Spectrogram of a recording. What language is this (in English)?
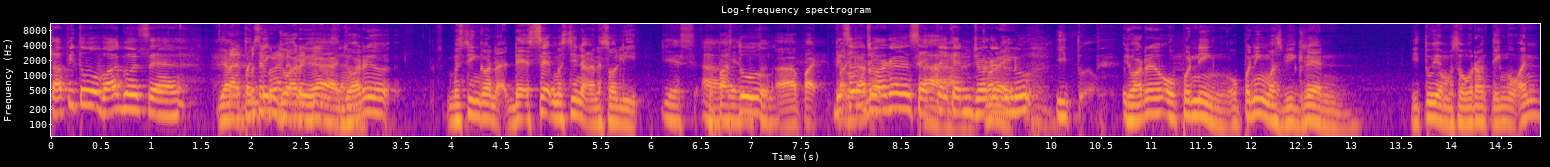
Malay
